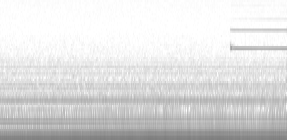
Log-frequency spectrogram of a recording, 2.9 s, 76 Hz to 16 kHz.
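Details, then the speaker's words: Novoferm 3-phase controller for an industrial rapid roll door: over a low mains hum, the multimeter gives a continuous continuity beep across the bridge rectifier, reading zero ohms in both directions. The rectifier is a dead short. "zero that way that's a dead short"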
